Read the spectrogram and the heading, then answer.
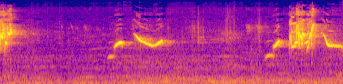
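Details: White-rumped shama, champion bird, producing a high sharp note, then a clear rising-and-falling whistle, then after a pause a dense high chattering phrase ending in a down-slurred whistle.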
